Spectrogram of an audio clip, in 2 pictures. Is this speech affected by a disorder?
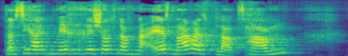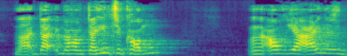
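Yes: Down syndrome; trisomy 21, extra copy of chromosome 21, present from birth, now 20 years old.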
